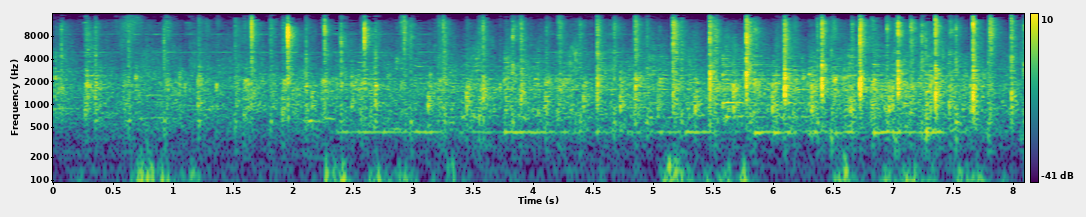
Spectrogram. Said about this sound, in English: medical staff and frontline healthcare workers by clapping and banging their pots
